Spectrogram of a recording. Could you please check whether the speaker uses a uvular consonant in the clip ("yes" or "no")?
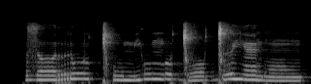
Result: no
